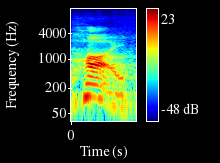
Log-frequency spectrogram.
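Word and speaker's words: high: में जब जी एच होता है और जब साइलेंट होता है तो उसके लिए है एग्जांपल से हाई अब देखिए जी एच एंड में है और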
